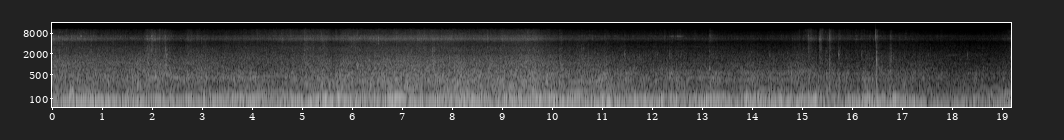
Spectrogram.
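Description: Tyres splash and squelch through mud and puddles.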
